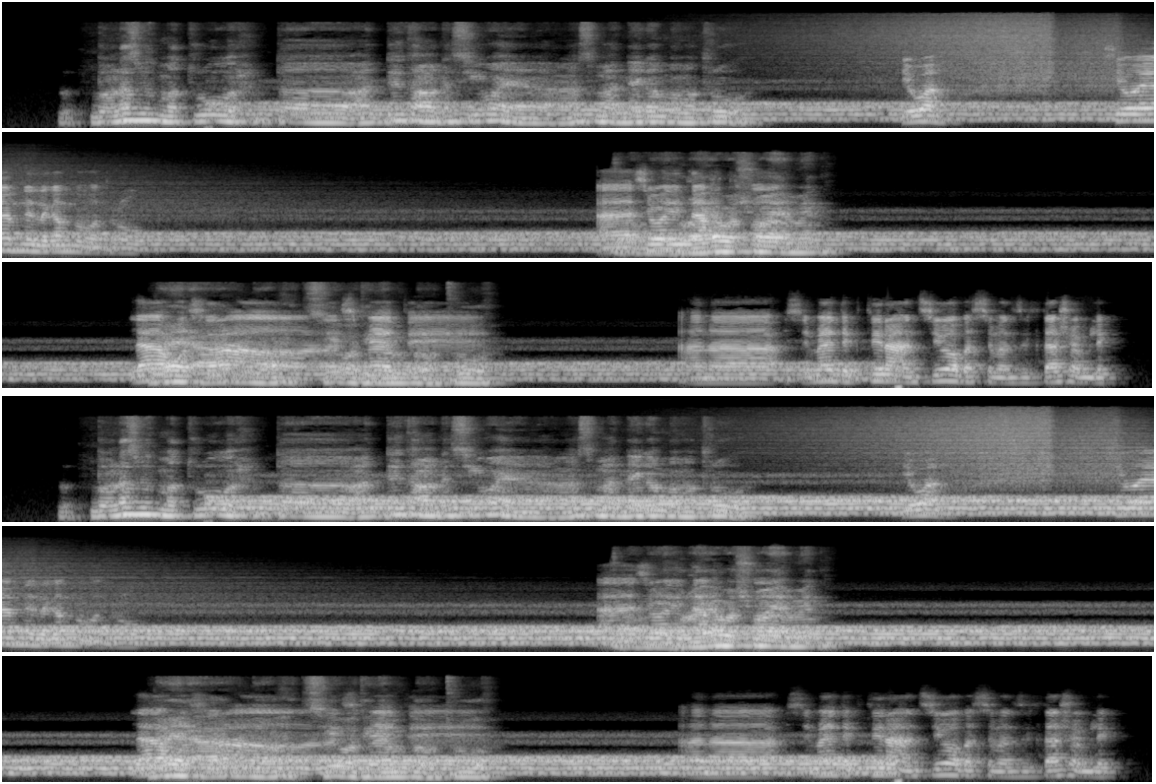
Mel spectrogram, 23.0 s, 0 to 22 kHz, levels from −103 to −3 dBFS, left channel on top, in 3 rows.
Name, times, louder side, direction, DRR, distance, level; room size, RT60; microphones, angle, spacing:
voice 1, 0.6-5.0 11.7-13.2 16.3-18.6, equal, 25° right, 0.6 m, -27 dB
sound 1, 1.4-21.3, right 7 dB, 75° right, 0.3 m, -31 dB
sound 2, 5.0-9.5, right 3 dB, 60° right, 1.5 m, -42 dB
voice 2, 6.0-6.4 7.4-8.7 11.7-12.9 16.2-18.6 19.9-22.7, left 3 dB, 60° left, 0.6 m, -28 dB
2.5 x 2.4 x 2.9 m
head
